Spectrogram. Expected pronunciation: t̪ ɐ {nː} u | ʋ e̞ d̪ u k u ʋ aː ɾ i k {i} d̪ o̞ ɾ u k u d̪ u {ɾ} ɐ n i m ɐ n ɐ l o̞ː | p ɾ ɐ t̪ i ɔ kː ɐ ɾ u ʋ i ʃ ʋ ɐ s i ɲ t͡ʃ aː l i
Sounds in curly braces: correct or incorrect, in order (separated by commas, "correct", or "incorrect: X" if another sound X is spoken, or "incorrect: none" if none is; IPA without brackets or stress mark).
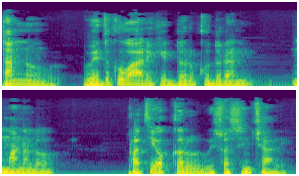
correct, correct, correct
